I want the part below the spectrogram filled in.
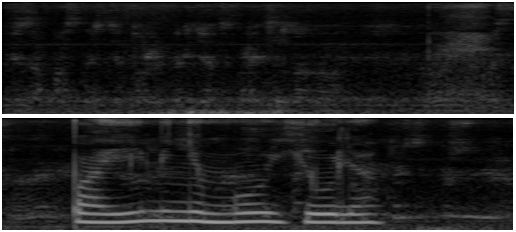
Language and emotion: Russian, neutral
